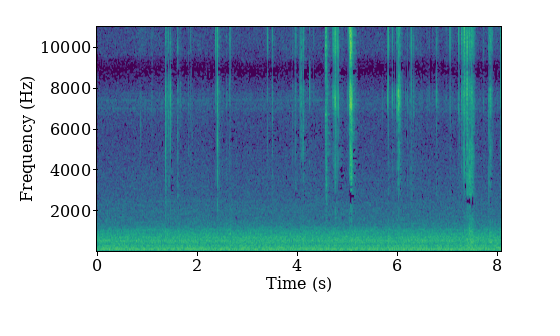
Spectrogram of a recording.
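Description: Fingers handling a black velcro hook-and-loop strap against the plastic edge of a small solar panel: scattered light clicks and ticks, one sharper click about five seconds in, and a short scratchy rasp near the end.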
